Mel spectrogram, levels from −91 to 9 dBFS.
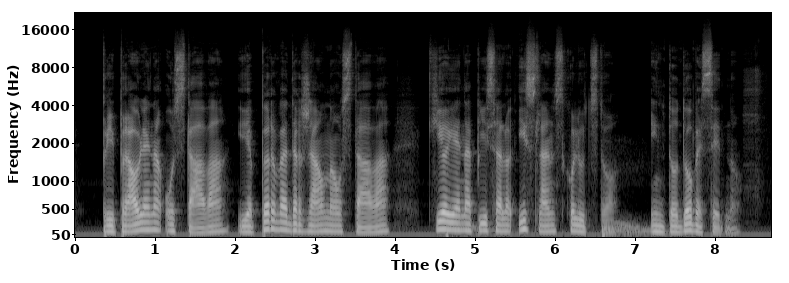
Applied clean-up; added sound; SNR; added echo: none; Explosion; 18 dB; none.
